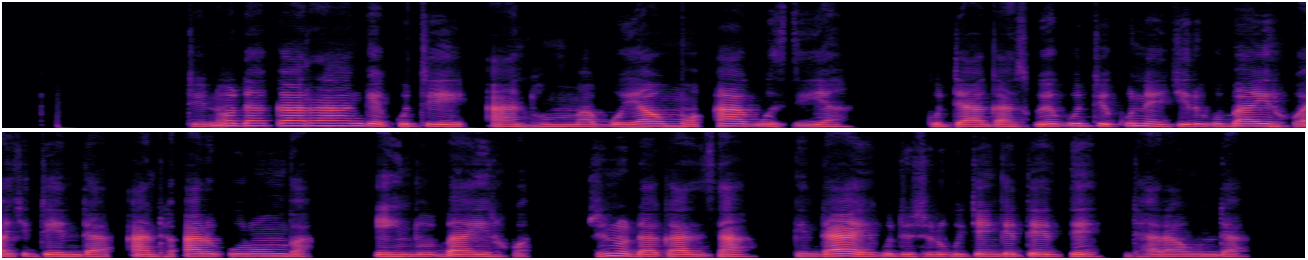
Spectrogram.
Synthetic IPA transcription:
tino̞ɗakaraŋɡe̞kutiantʰumumaɓojaumoaːkuzija | kutiaɡʱanzwe̞kutikune̞t͡ʃiɾikuɓairwat͡ʃite̞nda̰ːntʰuʔaɾikurumba | eindo̞ɓairwa | ʐ̥ino̞ɗakad͡za | ŋɡe̞ndaɦekutiʐirikut͡ʃe̞ŋɡe̞te̞d͡ze̞ntʰaɾauːnda

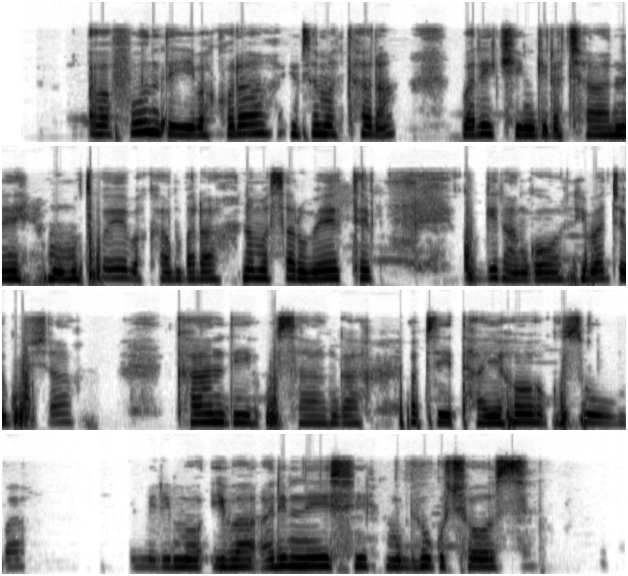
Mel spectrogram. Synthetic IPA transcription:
aβafuːndiβakʰo̞ɾaivjamatʰaɾaβaɾikʰiːŋɡiɾat͡ʃaːne̞mumutwe̞βakʰaːmbaɾanamasaɾuβe̞ːtʰe̞kʰuɡiɾaŋɡo̞n̥hiβad͡ʒe̞ɡṵʃa | kʰaːndiusaːŋɡaβavjiːtʰaje̞ho̞ɡ̥usuːmba | imiɾimo̞ʔiβaʔːɾimɲiːʃimuɡihuɡut͡ʃo̞ːse̥

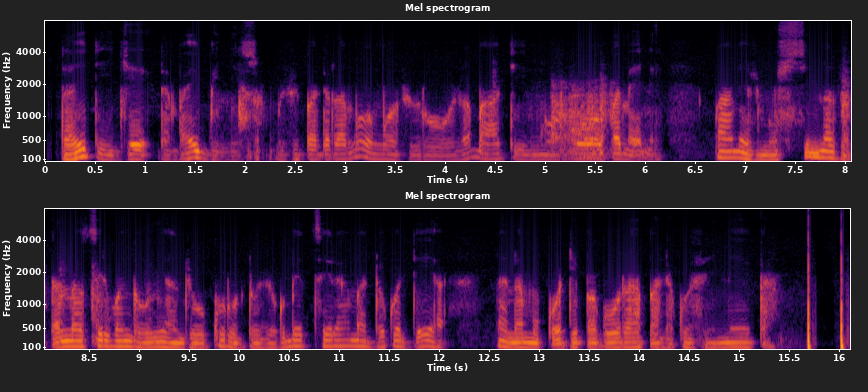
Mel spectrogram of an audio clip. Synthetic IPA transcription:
taitid͡ʒedambaibʱiɲiswḁmuʐipataɾamweomweʐiɾoʐaɓatimokopamene | pane̞ʐimweʃinaʐakanat͡sirwaŋɡeuɲanʐiwukuɾutoʐo̞kuɓe̞t͡se̞ɾamadʱo̞kodʱe̞ja | nanamuko̞tipakuɾapanakuvineːka

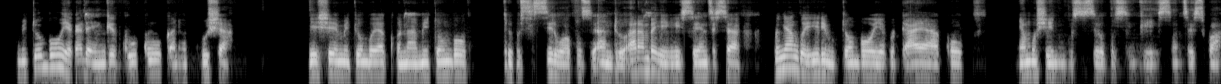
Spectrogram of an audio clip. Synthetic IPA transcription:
mito̞mbo̞jakaɗaiŋɡe̞ɡʱukukanaɡʱuʃa | je̞ʃe̞mito̞mbo̞jaɡʱonamito̞mbo̞ | iɾikusi̥sirwakuziʔantʰuʔa̰ɾambaeesenzesa | kuɲaŋɡwe̞iɾimito̞mbo̞je̞kudʱajako | ɲamuʃeiniɡusi̥sirwakuziŋɡe̞sanzeswa

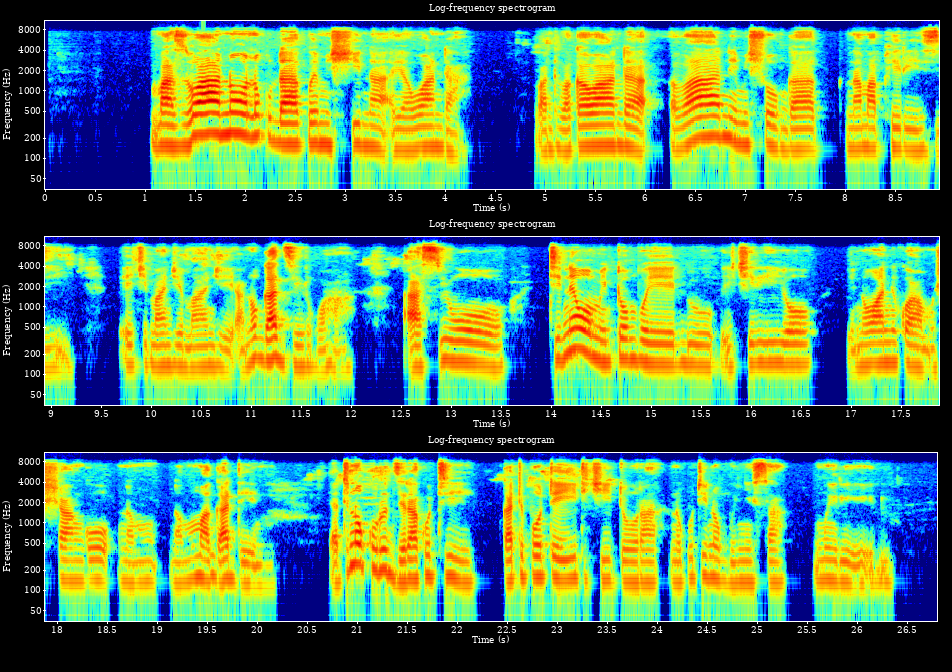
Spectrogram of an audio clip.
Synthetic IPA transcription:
mazuwano̞no̞kuɗakwe̞miʃinajawanda | ʋʔa̰ntʰuʋakawanda | ʋane̞miʃo̞ŋɡa | namapʰiɾizi | et͡ʃimand͡ʒe̞mand͡ʒe̞a̰no̞ɡʱad͡zirwa | a̰siwo̞ | tine̞wo̞mito̞mbo̞je̞ɗuit͡ʃirijo̞ | ino̞wanikwamuʃaŋɡo̞nanamumaɡʱadʱe̞ːni | jatino̞kuɾud͡ziɾakuti | ŋɡatipo̞te̞itit͡ʃiːto̞ɾano̞kutiːno̞ɡʱwiɲisa | mwiɾijḛːɗu

